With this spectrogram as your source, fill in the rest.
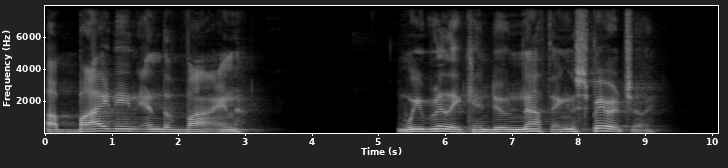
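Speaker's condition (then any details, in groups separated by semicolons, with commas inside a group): ALS; struggles with swallowing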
